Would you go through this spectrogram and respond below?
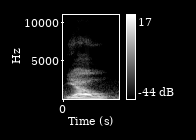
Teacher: Sebab sebelum waw baris di atas, maka dia berfungsi sebagai huruf lin. Baca dengan lembut, yau.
